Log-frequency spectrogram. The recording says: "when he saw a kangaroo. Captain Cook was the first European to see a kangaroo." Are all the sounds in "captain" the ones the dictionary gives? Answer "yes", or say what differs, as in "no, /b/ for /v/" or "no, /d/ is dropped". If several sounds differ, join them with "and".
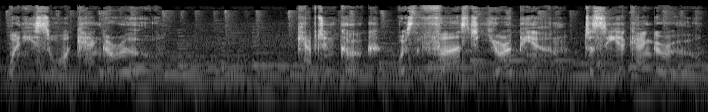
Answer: yes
